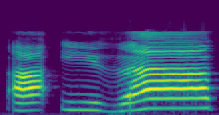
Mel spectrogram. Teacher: زال کو زبان کی نوک اور اوپر والے سامنے والے دو دانتوں سے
